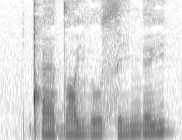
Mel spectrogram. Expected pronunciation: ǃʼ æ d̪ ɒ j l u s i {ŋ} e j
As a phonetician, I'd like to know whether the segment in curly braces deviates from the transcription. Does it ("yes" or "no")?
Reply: no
